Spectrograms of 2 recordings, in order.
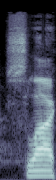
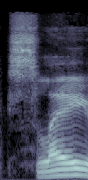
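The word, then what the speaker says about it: Schley: I called it like Slay or Slay. – Yeah, for sure. – And they're like, no, it's Sly. Sly County. I was like, okay. All right. Gotcha. Sly County High School.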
